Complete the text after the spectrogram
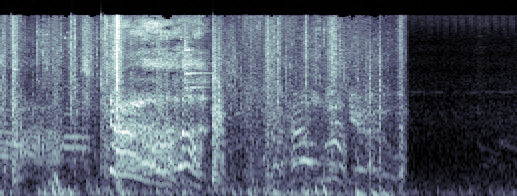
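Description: Swords clash and armour clanks in a noisy battle.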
